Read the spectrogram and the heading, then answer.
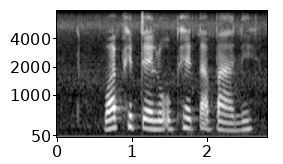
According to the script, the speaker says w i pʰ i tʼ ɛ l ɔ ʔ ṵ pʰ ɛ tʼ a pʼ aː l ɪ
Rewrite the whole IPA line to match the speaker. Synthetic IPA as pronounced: w a pʰ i tʼ ɛ l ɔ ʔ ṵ pʰ ɛ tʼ a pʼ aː l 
